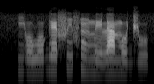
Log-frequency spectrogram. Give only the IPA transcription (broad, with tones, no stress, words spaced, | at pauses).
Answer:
jo˨wo˨˦ɡɛ˦ fi˦fũ˦˨ me˨la˧mo˨ d͡ʒu˨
